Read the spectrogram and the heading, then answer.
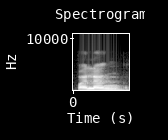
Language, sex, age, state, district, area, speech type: Hindi, female, 45-60, Madhya Pradesh, Bhopal, urban, read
